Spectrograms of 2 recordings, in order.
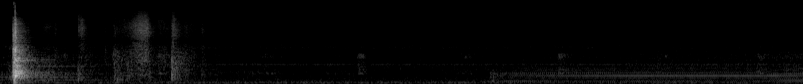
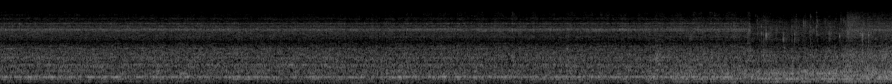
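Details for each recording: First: Zanussi ZDT5152 dishwasher that fills with water on start: a faint steady low vibrating hum and nothing else happens; mice had been in the machine; drain pump stalled with impeller clogged by debris. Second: Zanussi ZDT5152 dishwasher, which hummed at start-up, after repair and reassembly: even hiss of water filling immediately with a faint steady hum, no groaning or buzzing; fill valve working normally.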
